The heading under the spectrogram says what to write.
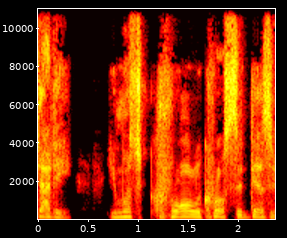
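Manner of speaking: put-on British accent throughout. Speaker voicing Oliver while taking him for a walk: Oliver in a British accent. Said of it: "I give him a British accent".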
